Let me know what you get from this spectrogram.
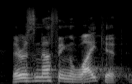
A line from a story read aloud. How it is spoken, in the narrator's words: replied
